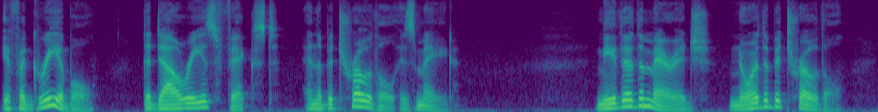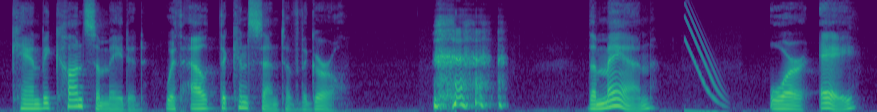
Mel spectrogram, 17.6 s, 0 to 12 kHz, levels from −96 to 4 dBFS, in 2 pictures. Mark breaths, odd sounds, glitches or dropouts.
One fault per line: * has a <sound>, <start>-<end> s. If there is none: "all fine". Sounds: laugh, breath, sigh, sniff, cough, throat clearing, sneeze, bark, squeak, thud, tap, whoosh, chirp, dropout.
* has a laugh, 13.1-13.9 s
* has a chirp, 15.6-16.1 s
